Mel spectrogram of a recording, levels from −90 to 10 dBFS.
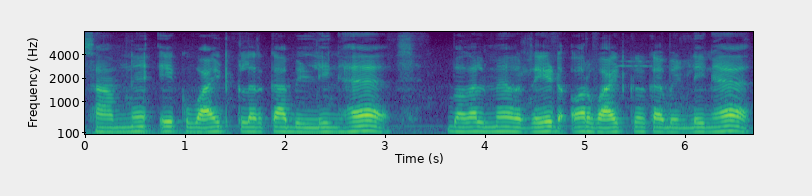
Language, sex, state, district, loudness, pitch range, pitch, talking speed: Hindi, male, Jharkhand, Deoghar, -16 LUFS, 125-135 Hz, 130 Hz, 145 wpm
